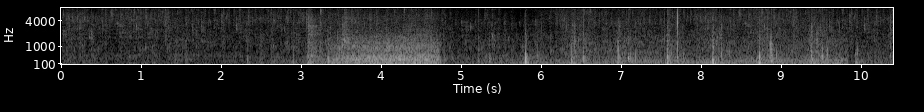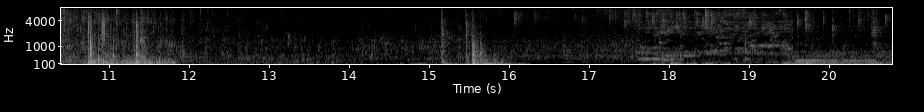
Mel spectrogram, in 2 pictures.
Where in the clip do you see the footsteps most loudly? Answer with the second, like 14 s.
9 s.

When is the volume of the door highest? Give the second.
4 s.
